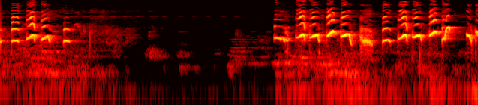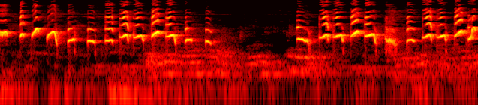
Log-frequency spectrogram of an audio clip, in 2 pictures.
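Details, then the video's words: Cockatiel in its natural calling song: a short whistled burst, a gap of about two seconds, then long bouts of rapid, warbling whistled notes that rise and fall, with a short break before the final bout. "Funny cockatail bird 🐦🕊️ natural calling song by cocktail"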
